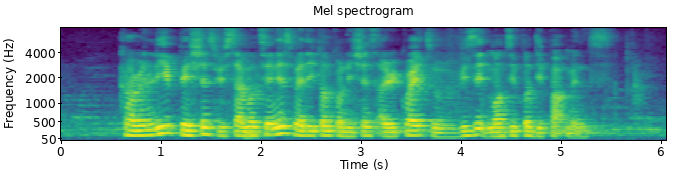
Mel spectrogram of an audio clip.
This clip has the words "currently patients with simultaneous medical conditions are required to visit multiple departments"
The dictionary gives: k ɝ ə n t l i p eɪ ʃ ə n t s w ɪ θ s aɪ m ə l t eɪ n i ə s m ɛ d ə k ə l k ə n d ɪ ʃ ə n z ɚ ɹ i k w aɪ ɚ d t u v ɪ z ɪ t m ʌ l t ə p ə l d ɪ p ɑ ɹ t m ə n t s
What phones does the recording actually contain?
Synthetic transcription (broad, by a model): k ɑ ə n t l i p eɪ ʃ ə n t s w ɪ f s aɪ m ə l t eɪ n i ə s m ɛ d ə k ə l k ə n d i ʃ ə n s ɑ ɹ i k w aɪ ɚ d t u v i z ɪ t m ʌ l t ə p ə l d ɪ p ɑ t m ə n t s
